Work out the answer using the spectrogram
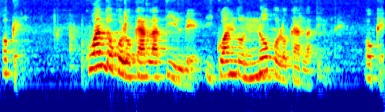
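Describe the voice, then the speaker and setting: A man's voice: high voice, sing-song, measured pace, sharp tone, slight background noise. Male teacher in a roomy space. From Venezuela. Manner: patient, repeats key terms, points at a board. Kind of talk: classroom-style grammar lesson. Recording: roomy echo.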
